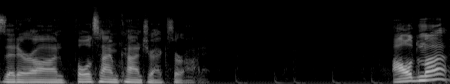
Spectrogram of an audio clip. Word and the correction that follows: Aldama: Santi Aldama.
